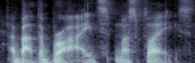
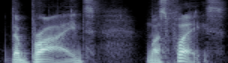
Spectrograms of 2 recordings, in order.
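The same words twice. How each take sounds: First: Said in the usual way. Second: "The bride's ... must plays" spaced out, each word weighed; stress on bride's must plays. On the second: Shown as a demonstration. DJ repeating the guest's gripe, slow and pointed. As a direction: pause before "must plays" and lean on it. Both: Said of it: "Let me repeat that".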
